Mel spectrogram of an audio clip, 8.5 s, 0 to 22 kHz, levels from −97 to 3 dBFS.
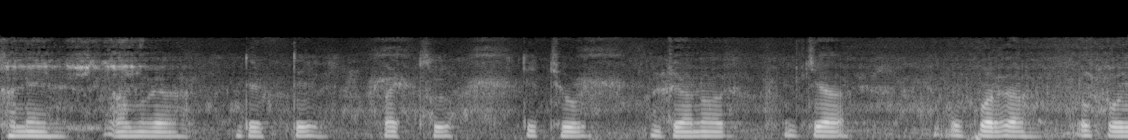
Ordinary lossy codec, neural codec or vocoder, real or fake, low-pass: none; codec, 16 kHz, 8 kbps, FunCodec, trained on LibriTTS, 25 frames a second; fake; 7.2 kHz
